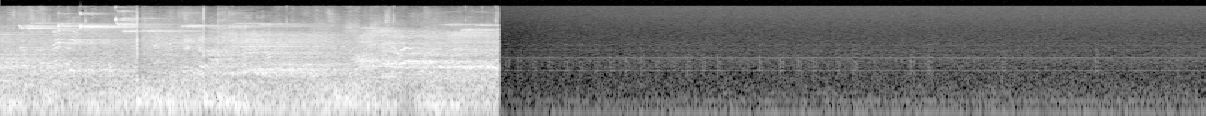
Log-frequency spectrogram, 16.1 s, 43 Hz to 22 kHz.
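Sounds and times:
echoing voices: 0:00.0 - 0:06.7
basketball bouncing on wooden floor: 0:01.7 - 0:02.1.

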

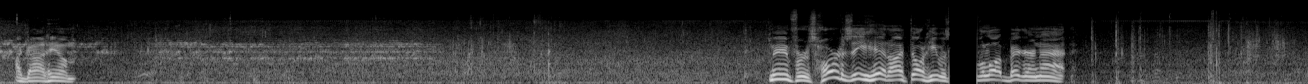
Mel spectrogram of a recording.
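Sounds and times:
fishing reel whirring: 0:00.0 - 0:05.0
river water rushing: 0:00.0 - 0:07.7.

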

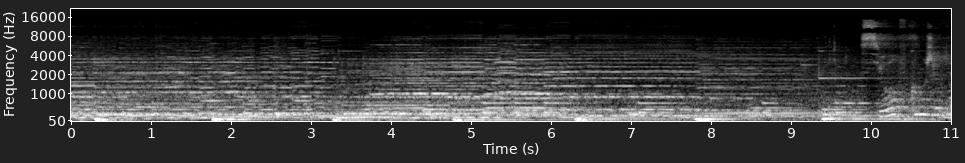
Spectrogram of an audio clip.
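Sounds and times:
folk instrument orchestra playing: 0:00.0 - 0:11.0.

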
